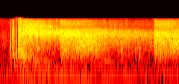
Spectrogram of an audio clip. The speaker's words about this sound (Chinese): 砰砰的枪声每次都把山里的飞鸟跟野兽吓坏了，逃得一只也不见，只有几十只猴子悄悄躲在浓密的树丛后面偷看戚家军立起二三十面大靶，拿枪射击画在靶上的人。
